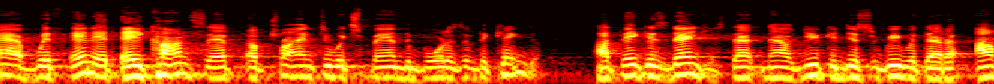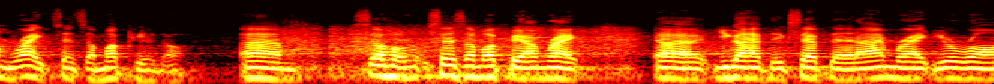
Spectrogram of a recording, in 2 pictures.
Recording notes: spoke at our REFRESH conference in Nassau, Bahamas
